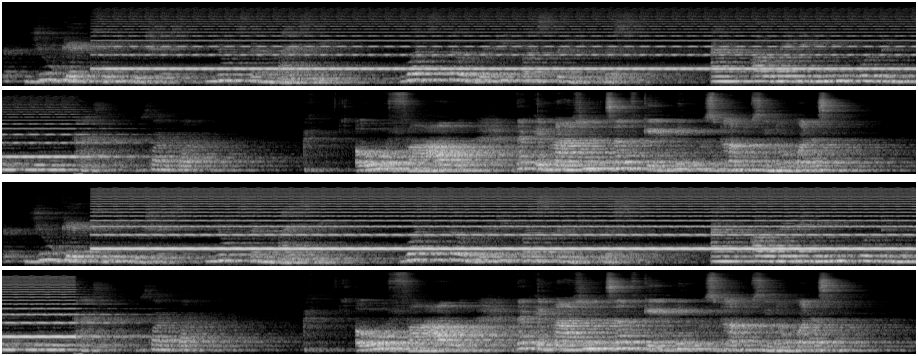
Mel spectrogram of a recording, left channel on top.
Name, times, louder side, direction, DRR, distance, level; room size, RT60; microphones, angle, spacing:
voice 1, 0.2-1.7 2.0-3.3 4.0-6.2 7.1-10.1 10.5-11.1, equal, 10° right, -7 dB, 0.8 m, -22 dB
sound 1, 0.9-9.9, right 5 dB, 40° right, 0.5 m, -17 dB
voice 2, 12.7-17.4, equal, 15° left, -7 dB, 1.5 m, -18 dB
15.0 x 5.3 x 2.7 m, 2.5 s
head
